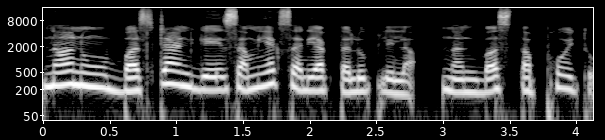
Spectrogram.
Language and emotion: Kannada, sad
